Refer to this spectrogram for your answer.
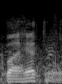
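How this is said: The name is said with a Brazilian pronunciation.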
